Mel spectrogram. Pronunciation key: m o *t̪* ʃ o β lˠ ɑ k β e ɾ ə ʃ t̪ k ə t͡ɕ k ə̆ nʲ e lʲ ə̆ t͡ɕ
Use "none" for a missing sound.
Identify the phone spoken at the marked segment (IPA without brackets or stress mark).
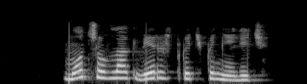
t̪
